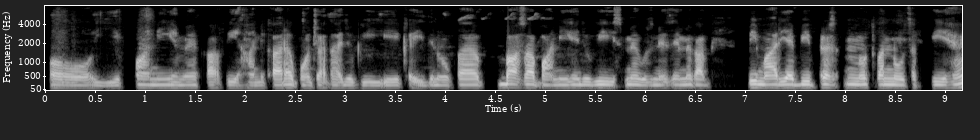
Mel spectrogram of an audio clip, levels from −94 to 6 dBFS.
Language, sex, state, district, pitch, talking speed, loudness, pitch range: Hindi, male, Uttar Pradesh, Etah, 100 Hz, 195 wpm, -20 LUFS, 100-105 Hz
